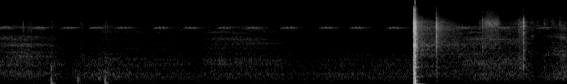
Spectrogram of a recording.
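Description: One sharp crack about four seconds in: a single shot from a scoped pump-up airgun. Under it an insect chirps steadily, about three times a second.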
